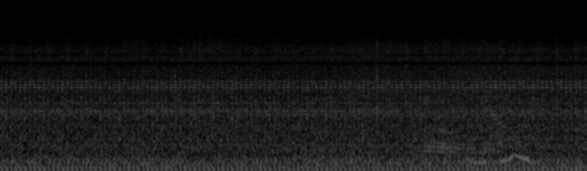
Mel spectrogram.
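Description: Steady low rumble with a haze of hiss, unchanging throughout.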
